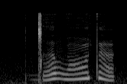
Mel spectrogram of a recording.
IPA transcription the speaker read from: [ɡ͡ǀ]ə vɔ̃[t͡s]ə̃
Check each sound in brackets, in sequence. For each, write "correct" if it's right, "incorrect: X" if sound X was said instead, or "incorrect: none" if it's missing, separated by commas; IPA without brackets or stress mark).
correct, incorrect: t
